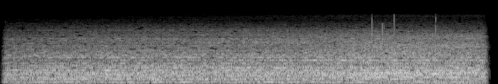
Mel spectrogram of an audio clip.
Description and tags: sampled accordion sound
